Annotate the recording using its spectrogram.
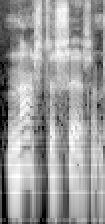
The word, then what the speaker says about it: Gnosticism: Now, there was a heresy, as I said, we know as Gnosticism. Starts with a G, a silent G.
